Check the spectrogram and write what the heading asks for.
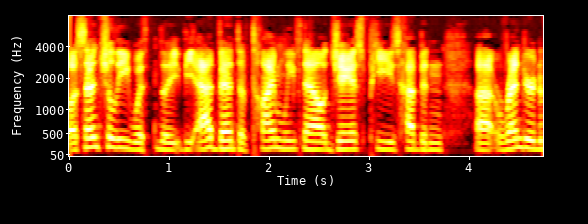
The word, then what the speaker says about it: Thymeleaf: and this is the technology called time leaf and time is spelled like the Herbet I'm with a th Y a me time leaf basically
